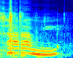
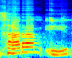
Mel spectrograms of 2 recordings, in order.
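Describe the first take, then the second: First: The m runs straight into the following vowel. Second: The m ends a syllable before a separate vowel. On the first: The speaker calls it right. "M-nya pindah. Jadi ke Sarami" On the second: The speaker calls it wrong. "bukan Saram I"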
